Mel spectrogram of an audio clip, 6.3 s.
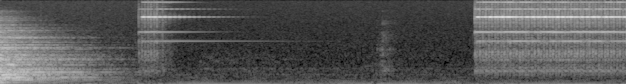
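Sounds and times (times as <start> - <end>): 
telephone ringing: 1.4 - 2.7, 4.7 - 6.2.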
